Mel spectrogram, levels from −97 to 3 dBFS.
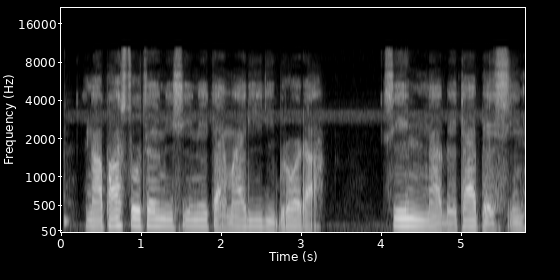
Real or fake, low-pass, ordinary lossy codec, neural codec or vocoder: fake; 9.9 kHz; none; vocoder, 44.1 kHz, 128 mel bands, Pupu-Vocoder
